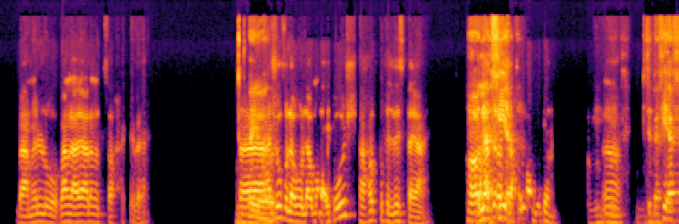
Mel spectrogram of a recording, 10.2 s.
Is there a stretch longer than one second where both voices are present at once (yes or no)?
no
